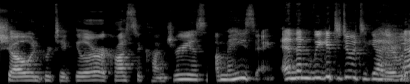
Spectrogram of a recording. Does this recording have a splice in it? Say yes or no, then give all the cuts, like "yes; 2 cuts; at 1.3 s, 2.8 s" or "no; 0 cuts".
no; 0 cuts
